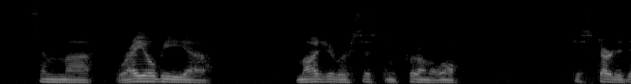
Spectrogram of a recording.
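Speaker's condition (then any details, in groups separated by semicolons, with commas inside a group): No condition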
